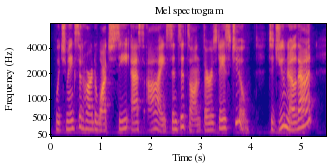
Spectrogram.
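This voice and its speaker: Putting on a character voice, a woman speaks raspy at a medium pitch and a moderate pace. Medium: read story. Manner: cheerful, rambling.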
